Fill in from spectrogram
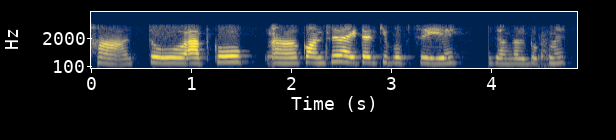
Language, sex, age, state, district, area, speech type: Hindi, female, 18-30, Madhya Pradesh, Chhindwara, urban, conversation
